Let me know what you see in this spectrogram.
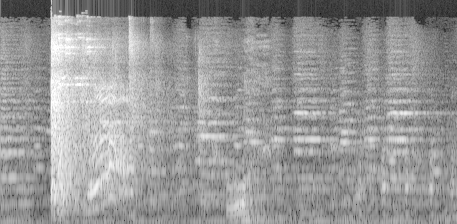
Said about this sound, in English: you pick out like a milk crate's worth of breakables. And then you take them into this little room and close the door and you smash them.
